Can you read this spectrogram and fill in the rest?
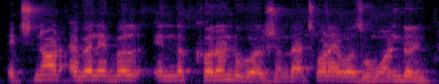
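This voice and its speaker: A man teaching live coding thinks aloud and mutters while typing commands, often correcting himself. His slightly high, mellow voice moves at a quick pace with fairly even intonation.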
